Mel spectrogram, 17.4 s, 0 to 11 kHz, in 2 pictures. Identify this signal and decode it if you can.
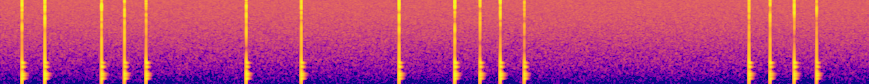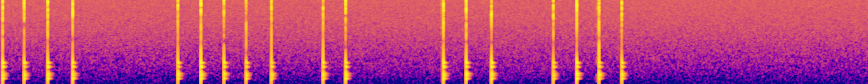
Tap code, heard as knocks on wood, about 4 knocks a second. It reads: HAD TWO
